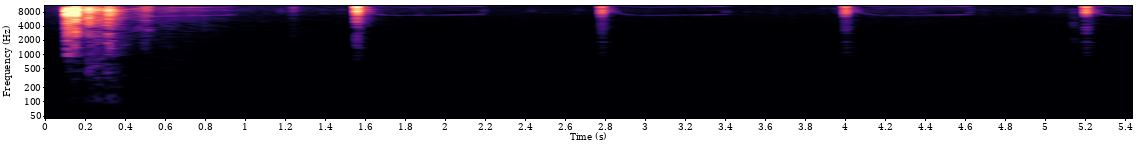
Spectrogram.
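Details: Gallagher 12-volt electric fence energizer (E12/B150/B160) being repair-tested on a bench power supply at about 13 volts: sharp single ticks roughly every 1.2 seconds with a brief ringing tail, sparking normally.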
